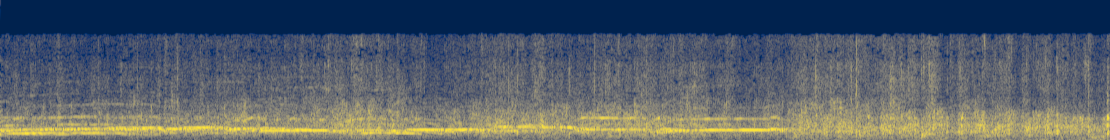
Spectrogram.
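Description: A crowd at an event applauds the host committee steadily for about eleven seconds, a dense wash of clapping with scattered cheers and whoops rising over it, loud and sustained throughout.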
